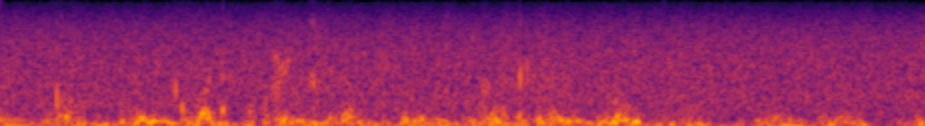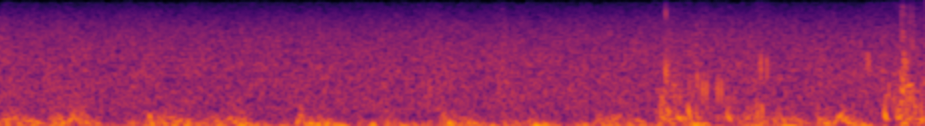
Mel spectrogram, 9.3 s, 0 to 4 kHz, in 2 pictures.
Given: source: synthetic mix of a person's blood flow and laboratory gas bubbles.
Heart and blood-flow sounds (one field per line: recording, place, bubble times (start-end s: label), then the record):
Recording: Doppler ultrasound of blood flow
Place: precordium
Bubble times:
0.24-0.39 s: bubbles
0.85-1.16 s: bubbles
1.24-1.29 s: bubbles
1.33-1.46 s: bubbles
1.53-1.59 s: bubbles
2.41-2.79 s: bubbles
7.89-8.50 s: bubbles
8.93-9.26 s: bubbles
From the record:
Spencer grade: 2 (many but less than half of the cardiac periods contain bubble signals, singularly or in groups)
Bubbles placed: anywhere in the cardiac cycle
